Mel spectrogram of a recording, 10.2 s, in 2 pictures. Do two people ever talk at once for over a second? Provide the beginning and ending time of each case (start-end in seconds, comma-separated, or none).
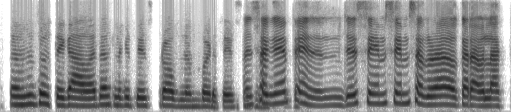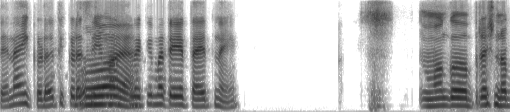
none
